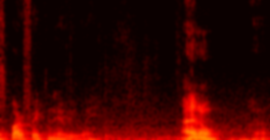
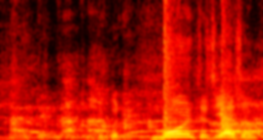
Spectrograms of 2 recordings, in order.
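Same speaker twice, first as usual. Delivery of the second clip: laughing urge; 8 semitones higher, 14 dB louder, much slower than usual. Real, not acted. Urging more enthusiasm, laughing.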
